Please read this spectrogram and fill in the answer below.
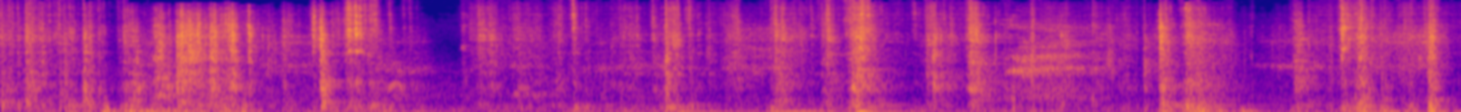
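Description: Irregular knocks, clatters and scrapes of handling a chimney cover on a brick chimney crown, with a low rumble of wind on the microphone about halfway through.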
